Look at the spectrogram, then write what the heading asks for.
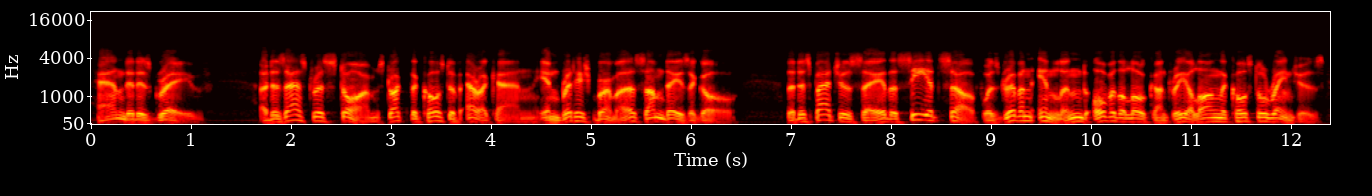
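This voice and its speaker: A man reading the day's news as a formal, measured 1920s radio bulletin. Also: fairly low pitch, dry recording. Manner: formal, measured, rhetorical delivery. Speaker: newsreader. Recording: dull lo-fi radio-style sound.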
